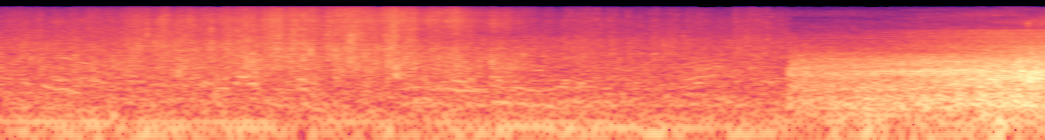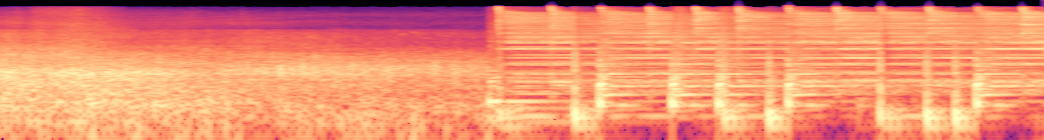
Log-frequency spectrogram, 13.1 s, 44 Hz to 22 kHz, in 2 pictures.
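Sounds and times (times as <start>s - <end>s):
car passing: 4.9s - 10.2s
drum kit beat with cymbals: 9.6s - 13.0s.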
